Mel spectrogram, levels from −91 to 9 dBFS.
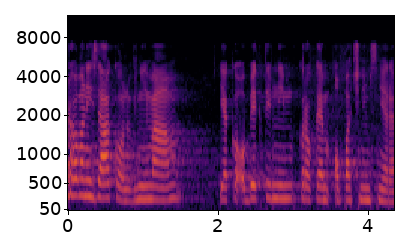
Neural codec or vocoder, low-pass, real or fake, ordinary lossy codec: none; 7.2 kHz; real; MP3, 96 kbps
